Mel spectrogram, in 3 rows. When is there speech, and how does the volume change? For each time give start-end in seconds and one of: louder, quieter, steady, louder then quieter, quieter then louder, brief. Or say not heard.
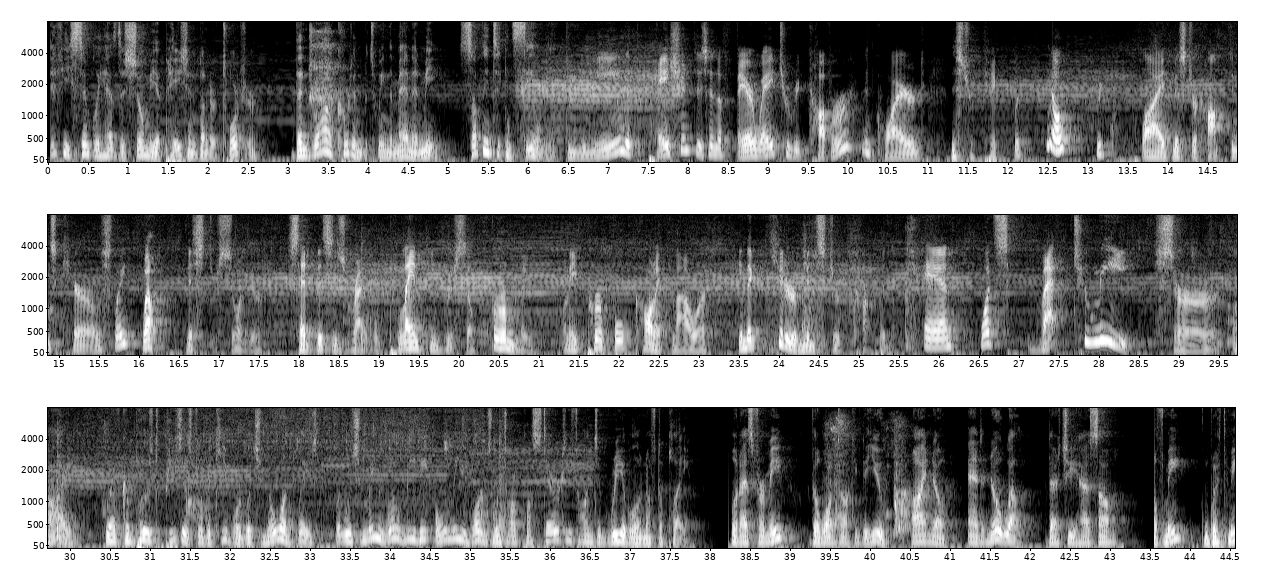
0.0-44.5 steady.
